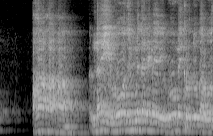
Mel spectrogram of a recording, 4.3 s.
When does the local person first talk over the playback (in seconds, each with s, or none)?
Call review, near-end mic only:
none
